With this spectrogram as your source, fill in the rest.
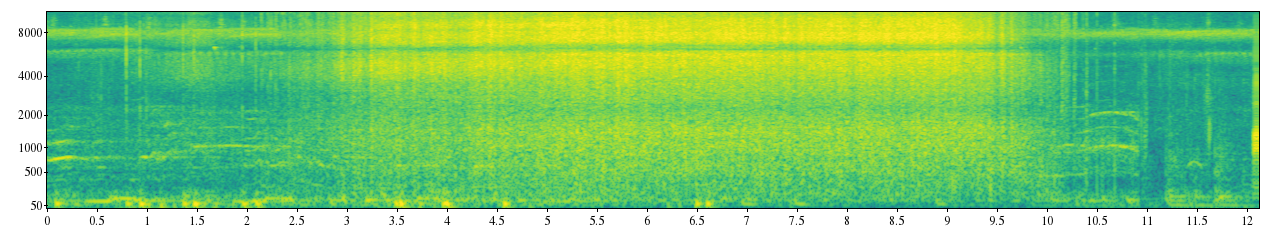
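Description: A steady, loud hissing and crackling roar of a shower pot firework burning for several seconds, fading near the end.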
